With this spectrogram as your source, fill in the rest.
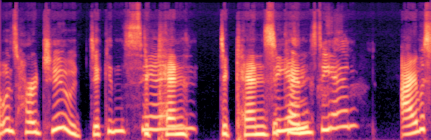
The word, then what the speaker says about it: Dickensian: Dickensian? Dickensian? I was saying Dickerson, but it's Dickensian.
